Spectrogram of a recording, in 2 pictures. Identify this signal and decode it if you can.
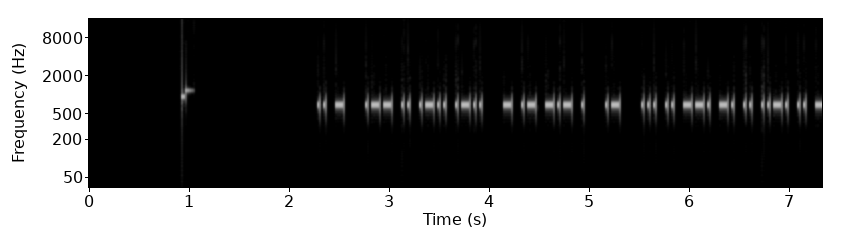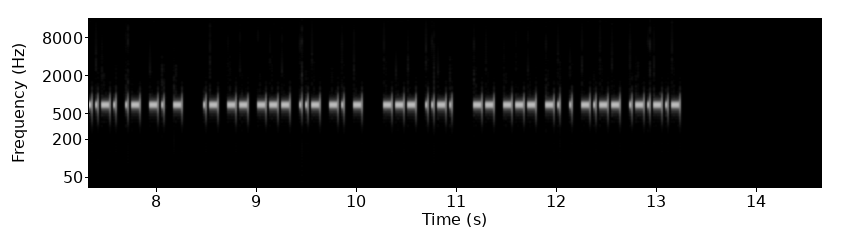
Morse code, heard as a keyed tone, about 40 wpm, 700 Hz. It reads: IT WILL TAKE A SIGNIFICANT AMOUNT OF MONEY.
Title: Sentences from Top 1000 Words - Review Part 6 - 40wpm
